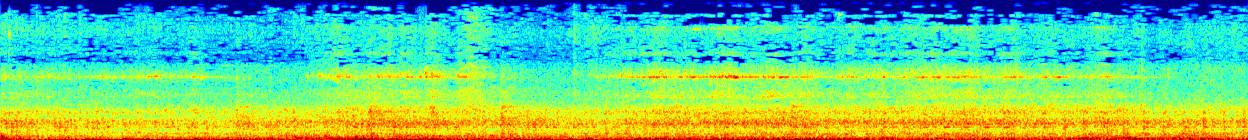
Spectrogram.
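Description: Street traffic on a wet road: a heavy vehicle's steady low engine rumble over tyre hiss, the rumble dropping away about four seconds in.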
